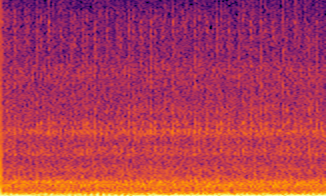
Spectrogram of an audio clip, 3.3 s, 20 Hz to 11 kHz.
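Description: A 2020 Ural Gear Up sidecar motorcycle rolls in reverse, its engine idling steadily with a low, even, pulsing throb and faint mechanical knocking, close and continuous with no talk.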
